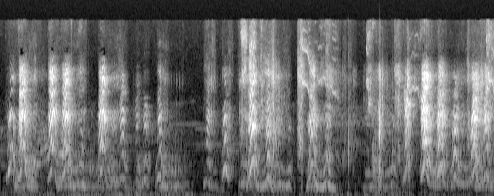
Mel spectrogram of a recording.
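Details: Cocker Spaniel puppies yapping in quick clusters of shrill, bright barks and yelps, several rapid calls at a time with short pauses between, forming a busy chorus of young dogs.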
